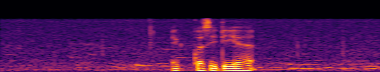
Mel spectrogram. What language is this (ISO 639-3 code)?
sin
